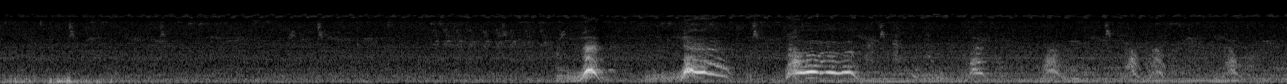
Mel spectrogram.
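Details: A female Great Dane gives a few short, sharp barks, some with a slight whine, against a quiet background.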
